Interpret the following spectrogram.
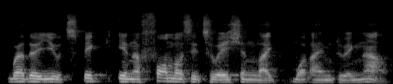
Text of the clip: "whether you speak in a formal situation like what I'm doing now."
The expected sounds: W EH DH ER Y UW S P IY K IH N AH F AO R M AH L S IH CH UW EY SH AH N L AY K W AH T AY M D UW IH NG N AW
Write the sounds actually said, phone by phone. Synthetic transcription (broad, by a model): W EH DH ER Y UW S P IY K IH N AH F AO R M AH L S IH CH UW EY SH AH N L AY K W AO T AY M D UW IH NG N AW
